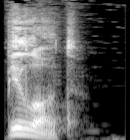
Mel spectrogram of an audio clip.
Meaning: 1. pilot 2. pilot fish
- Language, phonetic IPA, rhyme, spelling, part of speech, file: Russian, [pʲɪˈɫot], -ot, пилот, noun, Ru-пилот.ogg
